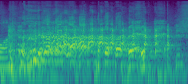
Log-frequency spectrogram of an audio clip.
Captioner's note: all laughing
